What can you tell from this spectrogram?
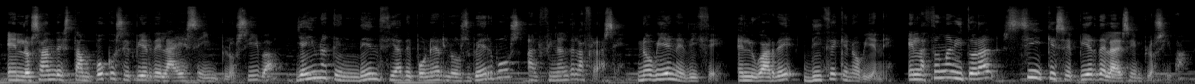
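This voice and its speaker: A woman's voice: medium pitch, a little mellow. A woman with a Spain Spanish accent hosting a lesson video, playfully demonstrating pronunciations. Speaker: linguistics video host.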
